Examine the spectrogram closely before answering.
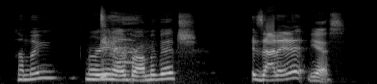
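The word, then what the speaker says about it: Abramović: Before I get started, I need to go look up how to pronounce something. Marina Abromovic. Is that it? Yes. Abromovic.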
